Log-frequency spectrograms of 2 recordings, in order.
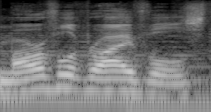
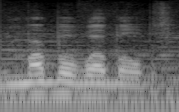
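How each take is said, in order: First: The name is said clearly, with crisp consonants. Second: The name is said mumbled, with the consonants slurred. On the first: The speaker calls it right. "I had no problem saying Marvel Rivals" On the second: The speaker calls it wrong. "the mushmouth pronunciation"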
